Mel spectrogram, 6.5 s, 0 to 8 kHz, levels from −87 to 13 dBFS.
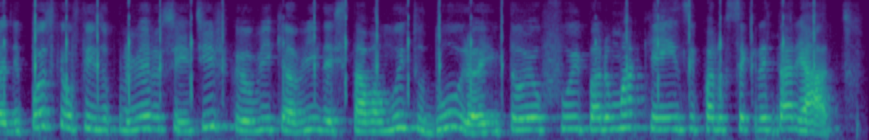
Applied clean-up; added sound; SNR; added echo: neural mask model RNNoise.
